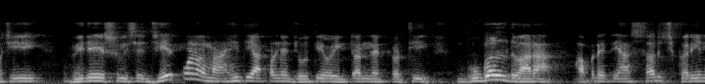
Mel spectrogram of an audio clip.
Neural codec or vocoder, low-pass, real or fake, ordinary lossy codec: codec, 44.1 kHz, 2.6 kbps, SNAC; 7.2 kHz; fake; none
